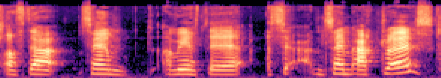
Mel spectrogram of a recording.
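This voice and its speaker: A woman with a fairly high, bright and very clear voice chats as a podcast co-host. She speaks casually in short, choppy phrases, often repeating herself or starting over. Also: steady tone, takes it slowly. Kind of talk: casual chat about video game movies.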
